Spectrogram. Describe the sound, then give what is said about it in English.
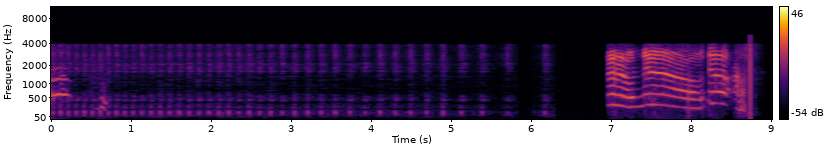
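A prize wheel spins on a game segment. A quick run of clicking ticks slows steadily over about six seconds and then stops. A voice is briefly heard at the start, and people talk once the wheel has stopped. “All right, let's spin the wheel here and see what you won.”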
